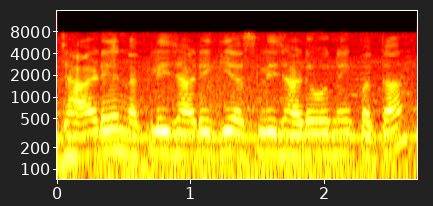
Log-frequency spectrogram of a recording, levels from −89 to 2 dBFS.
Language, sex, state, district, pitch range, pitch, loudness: Hindi, male, Maharashtra, Mumbai Suburban, 155-165 Hz, 155 Hz, -13 LUFS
